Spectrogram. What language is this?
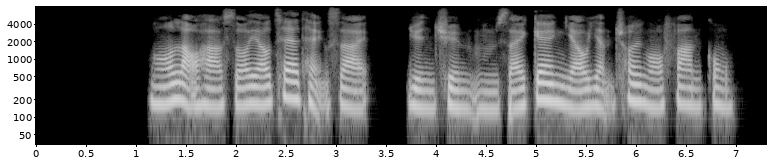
Cantonese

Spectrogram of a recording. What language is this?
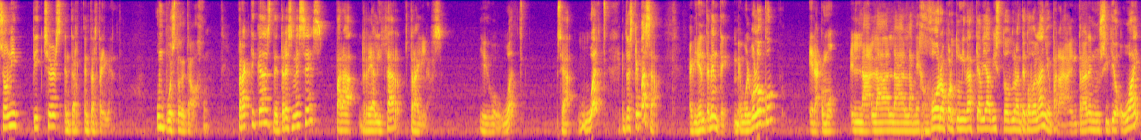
Spanish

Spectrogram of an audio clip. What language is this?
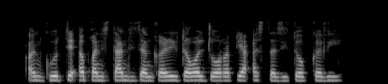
Pashto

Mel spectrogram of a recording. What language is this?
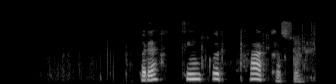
Icelandic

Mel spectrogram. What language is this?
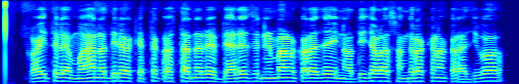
Odia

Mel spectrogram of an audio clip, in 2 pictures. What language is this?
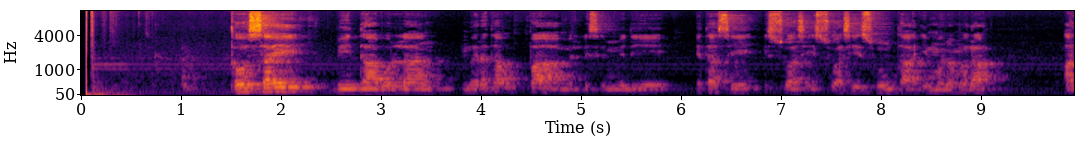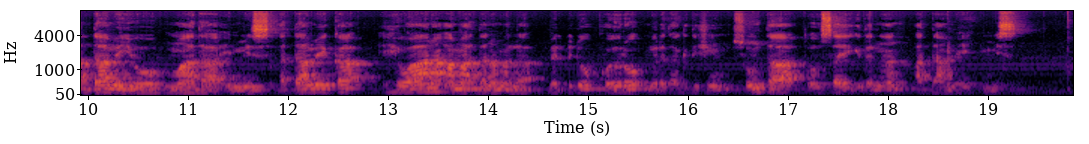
Wolaytta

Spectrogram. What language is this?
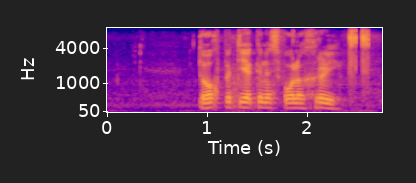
Afrikaans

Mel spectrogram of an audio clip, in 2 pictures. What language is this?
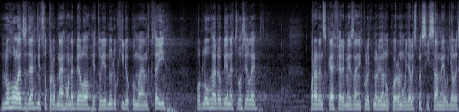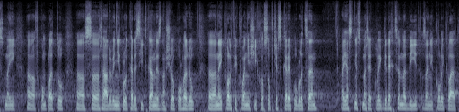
Czech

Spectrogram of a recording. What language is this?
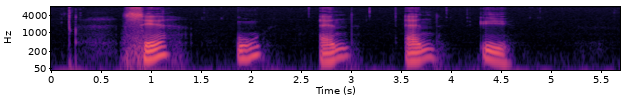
Norwegian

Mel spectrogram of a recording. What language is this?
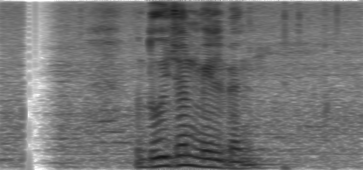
Bangla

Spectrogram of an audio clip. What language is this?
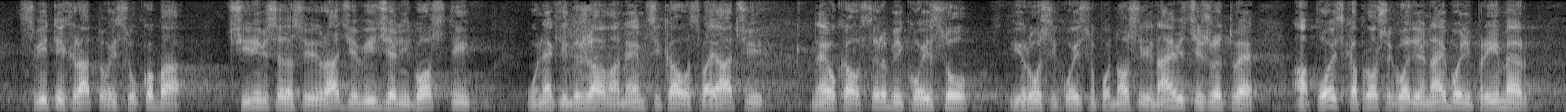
Serbian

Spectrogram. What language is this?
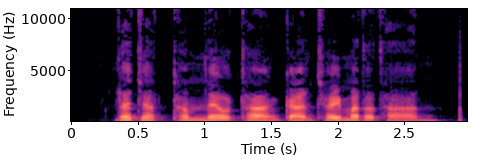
Thai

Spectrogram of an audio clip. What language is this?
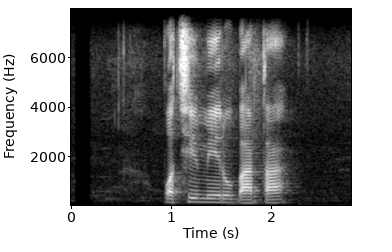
Nepali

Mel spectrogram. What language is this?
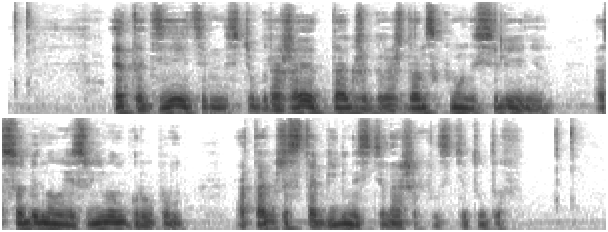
Russian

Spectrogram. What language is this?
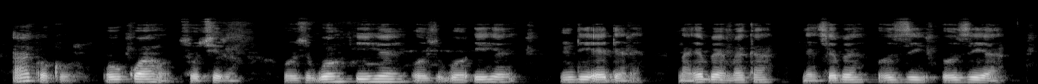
Igbo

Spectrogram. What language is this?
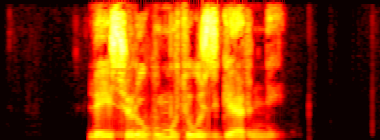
Kabyle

